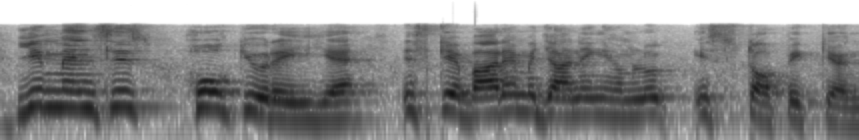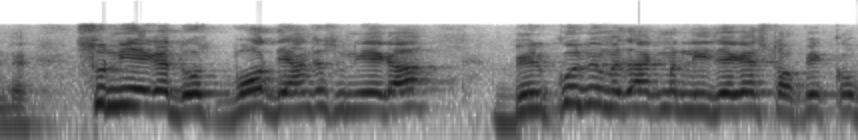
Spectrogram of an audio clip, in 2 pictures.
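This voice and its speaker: A man with a very high voice gives an online biology lesson in a chatty, informal way. He keeps firing questions at his students and answers them himself. The recording sounds dull and lo-fi. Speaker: biology teacher. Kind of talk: online lecture.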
